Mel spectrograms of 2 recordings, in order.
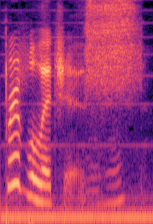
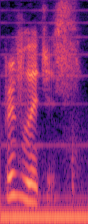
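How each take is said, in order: First: It is said with the mouth opened wide. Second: It is said with the mouth barely open. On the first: The speaker calls it right. "But if you will open your mouth a little bit wider, it will be" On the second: The speaker calls it wrong. "have your mouth open slightly, like it will be um, privileges. Okay, so it will not be that clear"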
